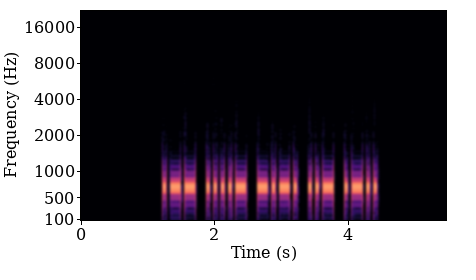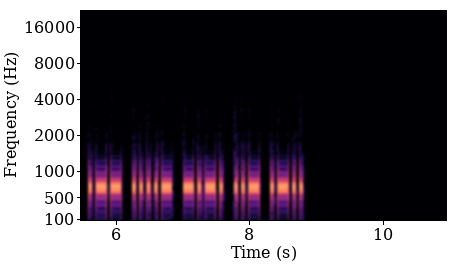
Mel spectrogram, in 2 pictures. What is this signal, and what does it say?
Morse code, heard as a keyed tone, about 22 wpm, 700 Hz. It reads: W4CUL W4CUL
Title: USA Call Signs - 5 Characters - Repeated 2x - 22wpm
